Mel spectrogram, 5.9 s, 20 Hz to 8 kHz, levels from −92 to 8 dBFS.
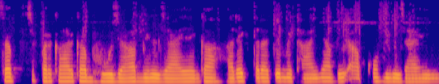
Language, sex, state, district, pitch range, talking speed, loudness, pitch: Hindi, male, Bihar, Gaya, 125-135 Hz, 165 wpm, -20 LUFS, 130 Hz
